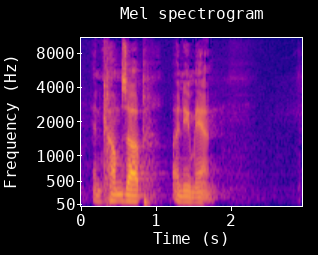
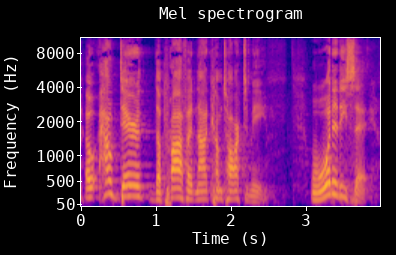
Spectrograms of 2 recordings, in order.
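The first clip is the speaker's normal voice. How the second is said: indignant, raised-pitch outburst from an offended commander; mock furious; 7 semitones higher than usual. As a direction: play offended outrage, lightly hammed up. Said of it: "Naaman's furious".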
